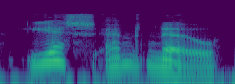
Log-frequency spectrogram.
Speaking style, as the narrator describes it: said Dumbledore quietly

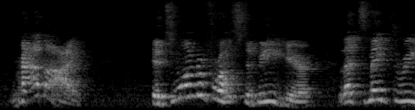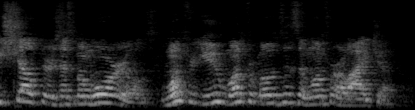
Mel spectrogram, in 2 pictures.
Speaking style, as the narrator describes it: Peter exclaimed

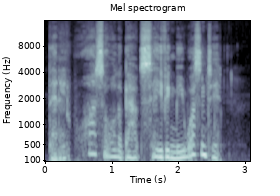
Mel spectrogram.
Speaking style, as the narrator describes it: She whispered

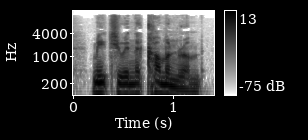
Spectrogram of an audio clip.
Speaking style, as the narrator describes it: Harry muttered

